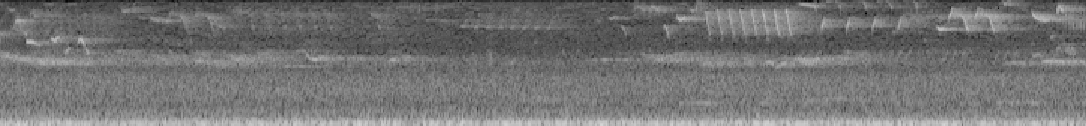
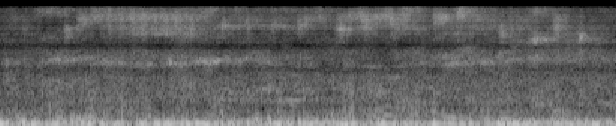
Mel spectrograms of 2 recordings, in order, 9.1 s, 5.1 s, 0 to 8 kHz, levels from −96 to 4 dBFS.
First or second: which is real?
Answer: first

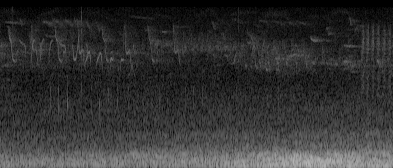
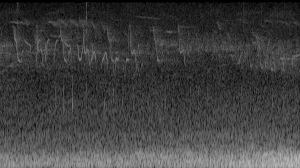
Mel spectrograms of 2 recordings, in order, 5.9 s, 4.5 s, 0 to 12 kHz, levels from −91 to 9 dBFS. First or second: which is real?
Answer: second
